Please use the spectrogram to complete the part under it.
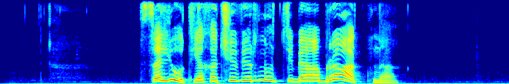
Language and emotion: Russian, positive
